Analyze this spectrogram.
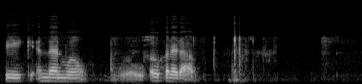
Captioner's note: another person whispering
